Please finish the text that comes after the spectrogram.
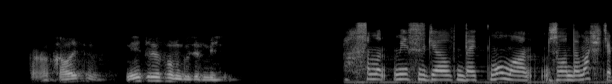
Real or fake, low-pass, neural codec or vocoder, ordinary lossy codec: fake; 7.2 kHz; codec, 44.1 kHz, 7.8 kbps, DAC; none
